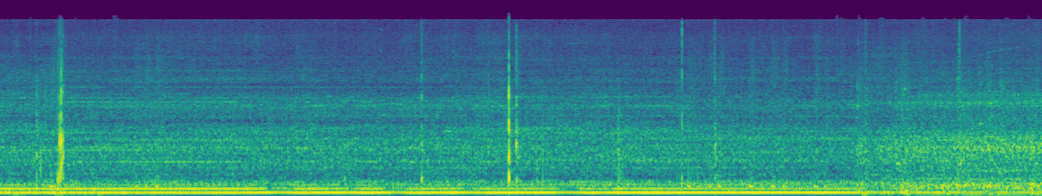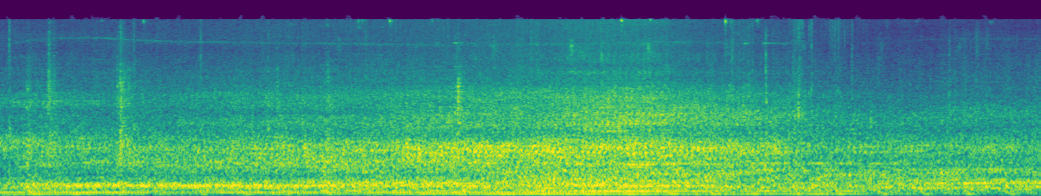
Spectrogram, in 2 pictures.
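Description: Diesel engine of a Komatsu crawler excavator, a steady low hum at first, then from about eleven seconds in running harder and louder as the machine works, swelling toward the end. A couple of sharp knocks early on.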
